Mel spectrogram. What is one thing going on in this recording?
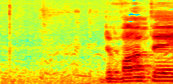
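A man announces over a loudspeaker outdoors.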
